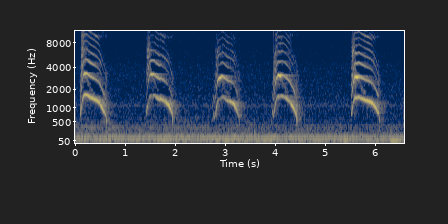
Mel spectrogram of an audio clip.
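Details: Crying kittens, played to draw a feral mother cat into a trap; five shrill, downward-curving mews repeated roughly every second and a quarter, evenly loud, with a soft background hum.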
